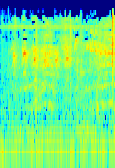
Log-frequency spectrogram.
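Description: Birds calling in short chirps and clucks, with a few sharp clicks.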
